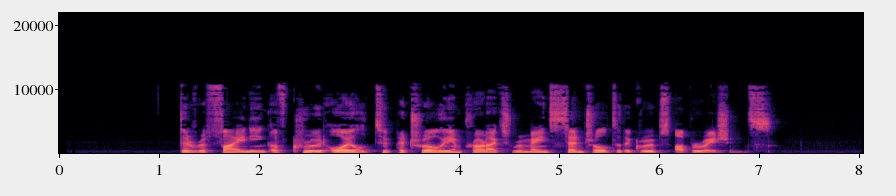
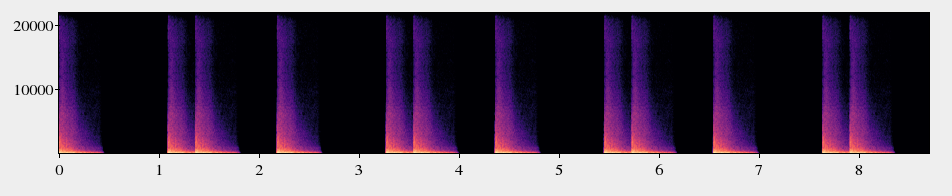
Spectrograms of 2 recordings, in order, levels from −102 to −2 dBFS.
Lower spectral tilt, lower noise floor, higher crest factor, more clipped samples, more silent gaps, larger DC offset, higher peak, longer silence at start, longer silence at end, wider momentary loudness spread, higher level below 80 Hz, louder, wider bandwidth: second, -5.5 dB/octave vs -9 dB/octave; second, -84 dBFS vs under -90 dBFS; about the same, 20 dB vs 16 dB; neither; second, none vs 0.45-1.09 s, 1.81-2.18 s, 2.63-3.27 s, 3.99-4.36 s, 4.81-5.45 s, 6.18-6.54 s, 7.00-7.63 s; neither; second, -10 dBFS vs -4 dBFS; first, 1.2 s vs 0 s; first, 0.95 s vs 0.4 s; second, 11 LU vs 17 LU; second, -82 dBFS vs -28 dBFS; second, -29 LUFS vs -20 LUFS; first, 11.5 kHz vs 7.6 kHz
